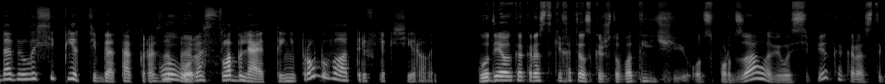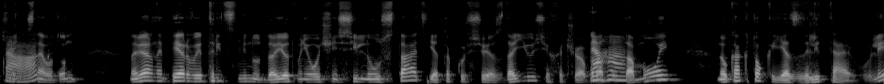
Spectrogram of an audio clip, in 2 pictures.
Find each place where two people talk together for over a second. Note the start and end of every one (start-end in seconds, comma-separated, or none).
none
